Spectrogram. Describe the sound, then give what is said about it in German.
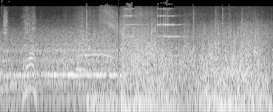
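A car with its headlights off in the darkness approaches with a rising whine, then a loud crash erupts into a sustained burst of noise with bright, tinkling shards like shattering glass scattering for a few seconds. “Er sah den Wagen erst, als es zu spät war.”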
